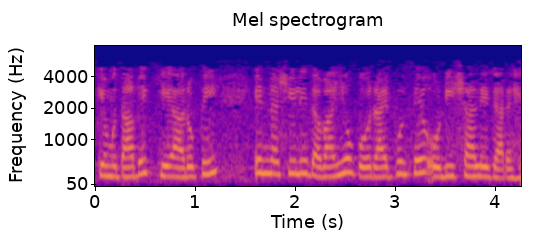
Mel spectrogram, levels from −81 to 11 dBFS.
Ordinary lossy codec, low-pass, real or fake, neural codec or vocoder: MP3, 24 kbps; 7.2 kHz; real; none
